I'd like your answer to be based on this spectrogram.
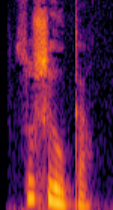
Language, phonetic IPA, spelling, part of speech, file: Russian, [sʊˈʂɨɫkə], сушилка, noun, Ru-сушилка.ogg
- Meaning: dryer (household appliance for drying clothing)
